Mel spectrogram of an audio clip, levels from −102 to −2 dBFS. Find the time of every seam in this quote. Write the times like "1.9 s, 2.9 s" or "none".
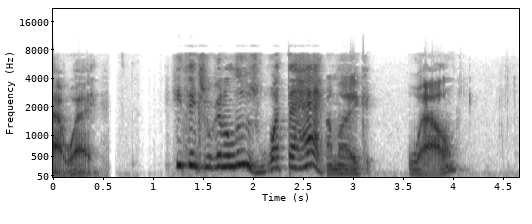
1.1 s, 2.7 s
